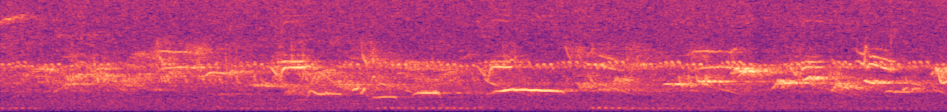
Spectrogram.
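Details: Chicks in a nest while the mother searches for food, giving a continuous jumble of high chirps and brief slurred whistles, a few clearer upslurred squeaks standing out; insects whine steadily behind them.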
